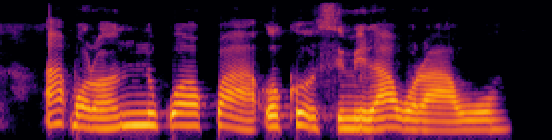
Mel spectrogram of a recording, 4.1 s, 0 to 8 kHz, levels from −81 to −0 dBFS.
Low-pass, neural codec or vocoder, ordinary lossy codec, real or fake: 7.2 kHz; vocoder, 44.1 kHz, 128 mel bands every 256 samples, BigVGAN v2; AAC, 48 kbps; fake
